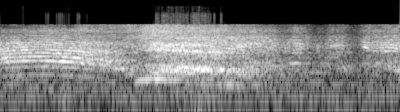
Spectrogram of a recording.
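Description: Several young men shouting and hollering together in a small room: one long shout falls in pitch at the start, and another loud shout comes about a second in.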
